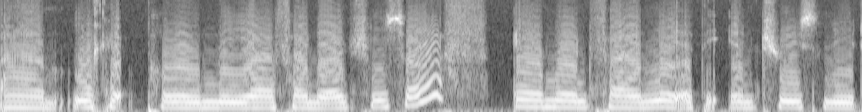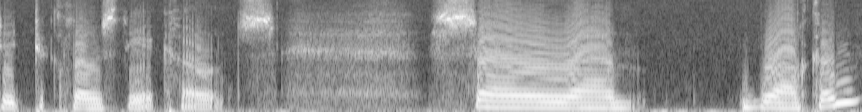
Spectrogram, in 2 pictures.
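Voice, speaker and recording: A woman speaks with a very deep, low pitch. Her intonation is fairly even and her pace fairly slow. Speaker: accounting teacher. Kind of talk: lecture. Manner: hesitant with fillers.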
